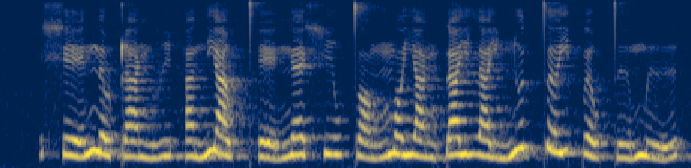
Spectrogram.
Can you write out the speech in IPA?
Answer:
xe˨˩˦nə˨˩wʈa˨˩ŋ vi˨˩ha˨˩˦nja˨˩w t̪ʰe˨˩˨ŋɛ˧ xi˧wt̪ɔ˨˩˦ŋ mɔ˧ja˨˩ŋ ɗa˧jla˨˩j ɲo˦˥t̚t̪əː˧˥j ɓə˨˩w t̪ɨ˨˩˦mɨ˨˩˦

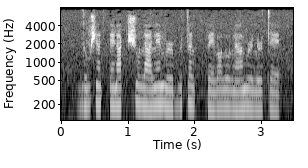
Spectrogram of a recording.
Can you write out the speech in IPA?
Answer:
ɡəvʃɐ̃t͡sʼɛ̃ ɾakʃo lalɛ̃ və˞bə˞tɐl pːɛlɔlo lãvə˞lə˞tɛ

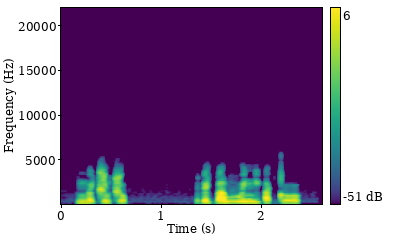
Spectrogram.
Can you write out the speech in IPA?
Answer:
nɔ˧˩t͡ɕə˧wt͡ɕo˦˥p̚ | ɗə̰˧˨jɓa˧wɣu˧ə̯ ɲḭ˧˥ʔa˨˩k̚ t̪o˨˦

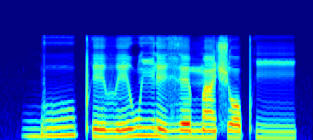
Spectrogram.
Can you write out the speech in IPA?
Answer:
ɡ͡buː˨˦ pʰe˨βe˨˦wĩ˦ɾe˨ ɣɛ˨mã˨ʃɔ˨pʰiː˨

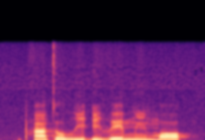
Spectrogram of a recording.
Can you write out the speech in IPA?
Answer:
pʰã˨to˦ βi˦ ɗi˦veː˦ mĩ˦˨mɔ˨

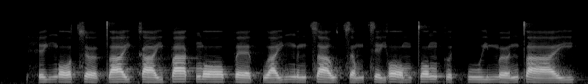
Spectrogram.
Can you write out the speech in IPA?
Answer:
he˨jŋɔː˨˥ t͡sœː˨˩ t̪aː˧jkaː˨˧j paː˥k̚mɔː˧ pɛː˨˩kʷaː˨˧j ŋɵ˨˥nt͡saː˨˧w t͡sɐ˨˥mt͡se˨˥j ɔː˨˧mt̪ɔː˥ŋkɵ˨˥t̚ puː˨j mœː˨˥nt̪aː˨˧j

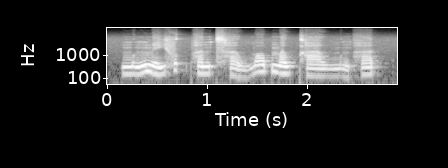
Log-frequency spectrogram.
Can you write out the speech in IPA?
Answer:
mʊ˨˥ŋme˨˥jfʊ˥k̚pʰɐ˧n t͡sʰɐ˨˩w mɔː˥p̚mɐ˧wkʰaː˨w mʊ˨˩ŋhɐ˧t̚

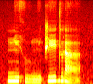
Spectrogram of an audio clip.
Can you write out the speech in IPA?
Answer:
ɲĩ˦huː˨ŋĩ˨ t͡ʃeː˦dʊ˦ɾaː˨

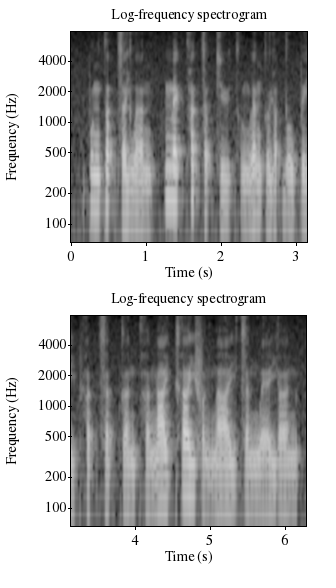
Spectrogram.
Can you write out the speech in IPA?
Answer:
pʊ˥ŋt̪ɐ˥p̚ t͡sɐ˨˧jwɐ˨˩ŋ | mɛː˥k̚t̪ʰɐ˥k̚sɐ˨p̚ t͡syː˨˩t̪ʰʊ˨˩ŋ lɐ˥ŋkɵ˨ɥɐ˧p̚jo˨˥w pe˨˩jpʰɐ˨k̚ sɐ˧p̚ kɐ˨˧nt̪ʰɐ˨˥ŋaː˥j kʰɐ˥jfɐ˨˩ŋn̪aː˨˧j t͡sɐ˨˧nwɛː˨˥jɐ˧n

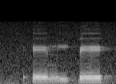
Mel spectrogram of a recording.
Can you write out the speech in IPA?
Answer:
ʔeːmiːk͡pe

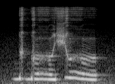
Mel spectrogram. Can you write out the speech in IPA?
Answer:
ɡəɡʊ ɦʊçu ɦʊ

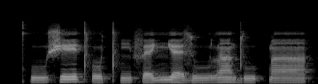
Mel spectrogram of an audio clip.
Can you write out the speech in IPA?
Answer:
kʰuː˨ʃeː˦tʰo˨ tʰĩ˨fɛ˨ ɲɛ˦˨zuː˨lã˦ duː˨k͡pã˦

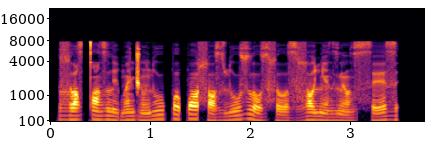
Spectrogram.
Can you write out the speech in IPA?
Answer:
ɮɤ˧˥ztˤũ˧z li˩bɛ̃˧ d͡ʒũ˩˧ʎuː˥pɤ˥ pɔ˥ ɬɒ˩˧zʎuː˧˥zlo˩˧zɬɤː˩z ɮɒ˥ʎẽ˧zlʲɔ̃˩˧z se˧˥z

